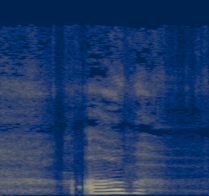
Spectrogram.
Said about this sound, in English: Sorry about the yawn. It is late in the night.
